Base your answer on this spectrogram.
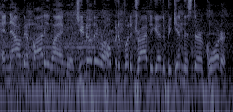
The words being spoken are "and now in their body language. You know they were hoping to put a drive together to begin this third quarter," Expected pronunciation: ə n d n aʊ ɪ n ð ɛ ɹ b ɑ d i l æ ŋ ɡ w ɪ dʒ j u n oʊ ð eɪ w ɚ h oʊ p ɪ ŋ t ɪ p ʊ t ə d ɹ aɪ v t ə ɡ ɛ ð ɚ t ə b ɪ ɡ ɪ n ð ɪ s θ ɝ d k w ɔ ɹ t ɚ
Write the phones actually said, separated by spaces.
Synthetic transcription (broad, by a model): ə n n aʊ ɪ n ð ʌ ɹ b ɑ d i l æ ŋ ɡ w ɪ dʒ j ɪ n oʊ ð eɪ w ɚ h oʊ p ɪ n t ɪ p ʊ t ə d ɹ aɪ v t ə ɡ ɛ ð ɚ b ɪ ɡ ɪ n ð ɪ s θ ɝ d k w ɔ ɹ t ɚ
